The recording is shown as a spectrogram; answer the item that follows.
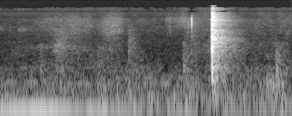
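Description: A single sharp click about one and a half seconds in, over a low steady room rumble.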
